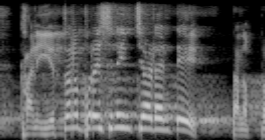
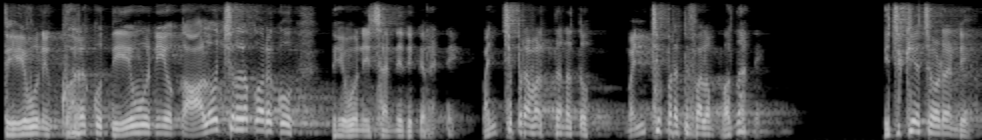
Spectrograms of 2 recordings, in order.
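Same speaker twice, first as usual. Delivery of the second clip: normal talking voice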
